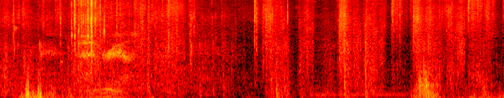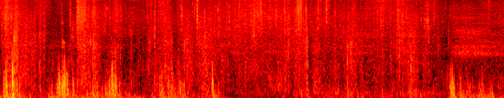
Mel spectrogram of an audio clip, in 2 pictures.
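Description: Footsteps in snow, a run of short crunches at about two steps a second, with brush and twigs rustling against clothing.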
